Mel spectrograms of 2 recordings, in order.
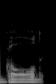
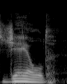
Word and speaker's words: Gaoled: It says, yeah, I always call them gold. I didn't know how to say it, and then I had to look up the pronunciation, and it's Jailed.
